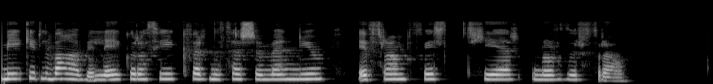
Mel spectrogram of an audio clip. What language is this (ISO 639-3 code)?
isl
